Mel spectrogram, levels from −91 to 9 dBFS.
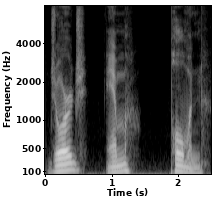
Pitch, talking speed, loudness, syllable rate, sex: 100 Hz, 70 wpm, -17 LUFS, 3.6 syllables/s, male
